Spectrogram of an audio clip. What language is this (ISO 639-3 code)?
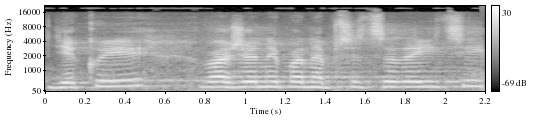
ces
